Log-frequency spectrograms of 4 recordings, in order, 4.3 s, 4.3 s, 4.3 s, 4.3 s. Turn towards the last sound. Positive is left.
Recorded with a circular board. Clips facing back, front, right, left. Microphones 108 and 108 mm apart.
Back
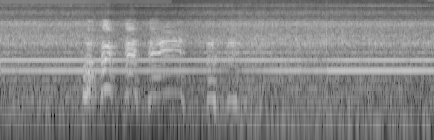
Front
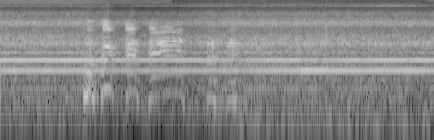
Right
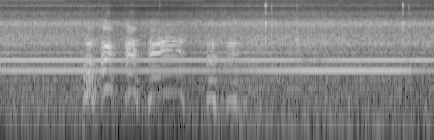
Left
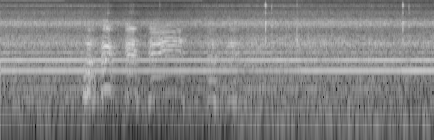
turn(degrees=-70)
